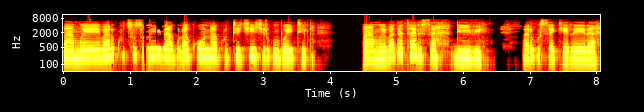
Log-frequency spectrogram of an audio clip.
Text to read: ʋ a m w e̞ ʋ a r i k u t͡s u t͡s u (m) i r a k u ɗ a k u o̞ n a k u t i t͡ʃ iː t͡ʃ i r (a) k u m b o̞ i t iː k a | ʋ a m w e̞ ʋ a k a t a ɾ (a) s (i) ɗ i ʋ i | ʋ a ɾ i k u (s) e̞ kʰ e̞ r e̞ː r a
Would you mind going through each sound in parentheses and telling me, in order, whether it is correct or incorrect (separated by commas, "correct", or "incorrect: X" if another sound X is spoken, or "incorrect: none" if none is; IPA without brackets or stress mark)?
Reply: correct, incorrect: i, incorrect: i, incorrect: a, correct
